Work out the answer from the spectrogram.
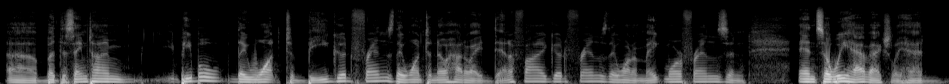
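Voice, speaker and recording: A man's voice: mid-range voice, animated, normal speed, mellow, no echo, studio quality. A man co-hosting a casual religious youth podcast in a chatty, self-deprecating way, full of asides, getting over a mild cold. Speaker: podcast co-host.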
